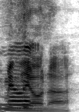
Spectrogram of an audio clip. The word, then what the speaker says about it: Mignogna: It's Vic Mignogna.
